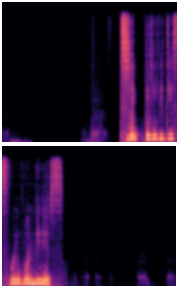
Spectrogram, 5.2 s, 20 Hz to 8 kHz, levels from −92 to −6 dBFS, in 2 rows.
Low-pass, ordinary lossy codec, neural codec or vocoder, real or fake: 7.2 kHz; none; codec, 16 kHz, 0.5 kbps, FreqCodec, larger model; fake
